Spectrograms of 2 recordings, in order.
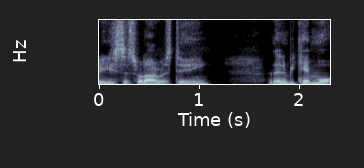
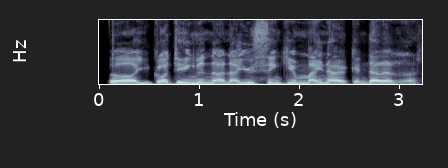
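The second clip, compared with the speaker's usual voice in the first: louder, higher mock jibe; mocking fans; 5 semitones higher, 4 dB louder than usual. Comedian mimics fans he lost after England, mocking and loud. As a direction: parrot the complainers in a raised, scornful voice. Mimicking disgruntled fans' jibes.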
